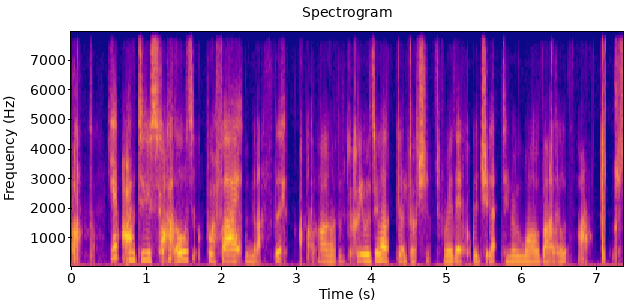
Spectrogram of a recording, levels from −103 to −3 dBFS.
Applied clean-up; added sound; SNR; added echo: neural diffusion model UNIVERSE++.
